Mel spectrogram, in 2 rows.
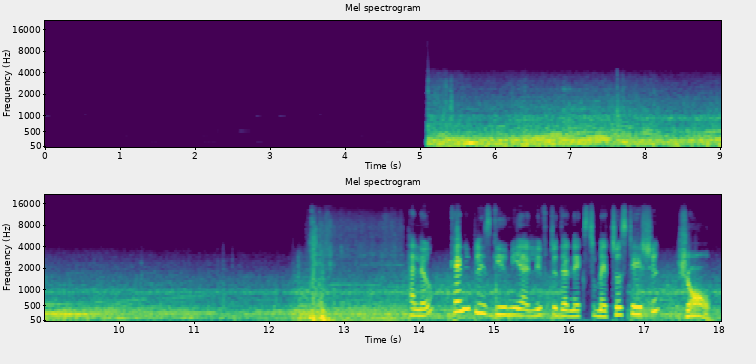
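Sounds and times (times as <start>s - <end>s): road traffic noise: 5.1s - 18.0s
car engine running: 12.3s - 16.0s.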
